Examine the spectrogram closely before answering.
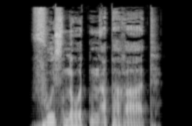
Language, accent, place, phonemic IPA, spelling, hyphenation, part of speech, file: German, Germany, Berlin, /ˈfuːsˌnoːtən.apaˌʁaːt/, Fußnotenapparat, Fuß‧no‧ten‧ap‧pa‧rat, noun, De-Fußnotenapparat.ogg
- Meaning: all footnotes in a document or book; the footnote text (as a contrast to the body text)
